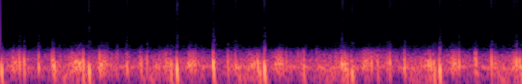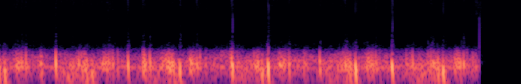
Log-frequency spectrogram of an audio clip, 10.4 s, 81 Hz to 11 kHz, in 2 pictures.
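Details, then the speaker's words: Pericardial friction rub, a scratchy, creaking sound over a heartbeat of about 68 per minute, which developed a couple of days into hospitalization in a man with mitral valve endocarditis. "yeah exactly this is a pericardial friction rub and i'll play it again"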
